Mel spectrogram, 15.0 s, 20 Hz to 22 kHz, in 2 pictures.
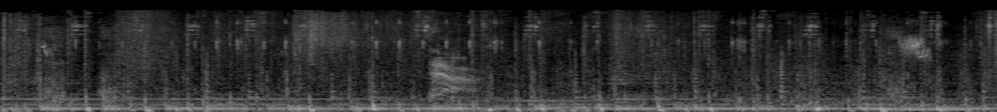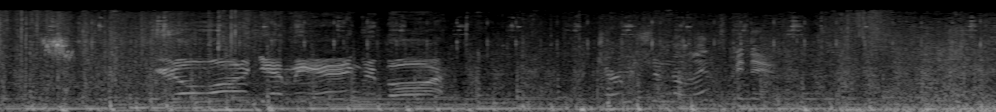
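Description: Horse hooves clip-clop steadily in the open-world video game Red Dead Redemption 2, set under a constant game music drone, with a brief burst of whinny-like wavering tones midway; speech is also present.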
